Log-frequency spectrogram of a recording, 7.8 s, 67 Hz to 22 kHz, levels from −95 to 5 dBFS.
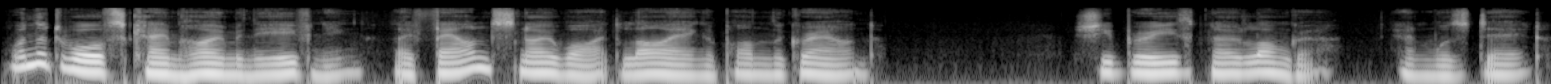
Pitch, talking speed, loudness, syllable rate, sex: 145 Hz, 180 wpm, -17 LUFS, 4.8 syllables/s, male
